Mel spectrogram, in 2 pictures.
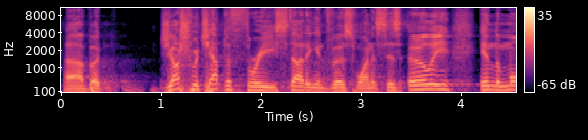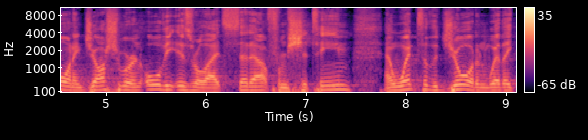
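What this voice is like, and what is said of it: Mixed Australian and American accent. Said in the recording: “my kind of quasi-Australian slash half-American accent”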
